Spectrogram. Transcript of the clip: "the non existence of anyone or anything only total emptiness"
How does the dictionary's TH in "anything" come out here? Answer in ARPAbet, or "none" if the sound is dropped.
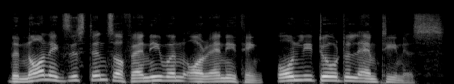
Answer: T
